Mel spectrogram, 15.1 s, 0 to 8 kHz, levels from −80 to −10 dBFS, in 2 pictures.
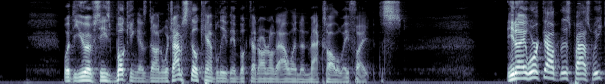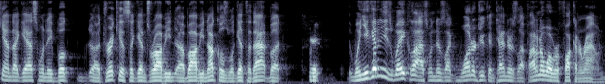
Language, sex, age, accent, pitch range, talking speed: English, male, 30-49, American, 100-145 Hz, 270 wpm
